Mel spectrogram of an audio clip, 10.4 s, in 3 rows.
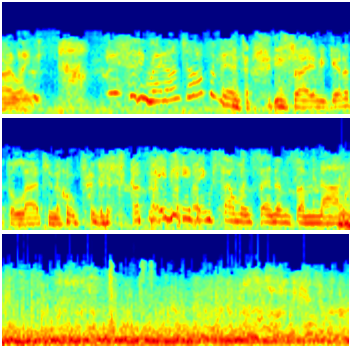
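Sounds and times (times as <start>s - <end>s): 
speech: 0.0s - 8.4s
laughter: 4.3s - 5.7s
mailbox exploding in a radio drama: 6.8s - 10.4s.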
